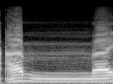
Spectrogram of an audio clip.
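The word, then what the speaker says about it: عَمَّ: jangan kita langsung baca Amma yatasaalun tapi tahan dahulu gunahnya atau bunyi suara mimnya sepanjang dua harakat Amma baru dilepaskan Amma yatasaalun kemudian PSA di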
